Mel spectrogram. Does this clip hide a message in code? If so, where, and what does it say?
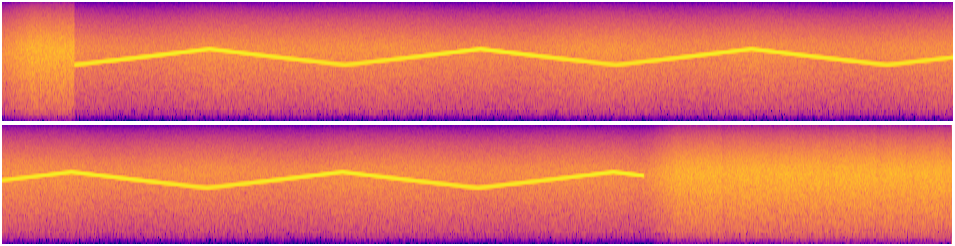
No, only a tone that sweeps in pitch again and again, with radio static.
